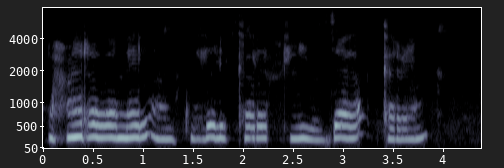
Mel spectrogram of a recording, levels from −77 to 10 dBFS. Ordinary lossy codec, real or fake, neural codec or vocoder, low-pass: AAC, 48 kbps; fake; codec, 16 kHz, 2 kbps, FreqCodec, larger model; 7.2 kHz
